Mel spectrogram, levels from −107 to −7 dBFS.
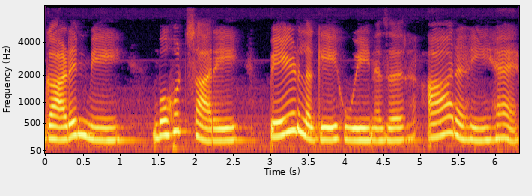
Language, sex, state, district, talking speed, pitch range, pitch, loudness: Hindi, female, Punjab, Fazilka, 105 wpm, 200-255 Hz, 210 Hz, -13 LUFS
